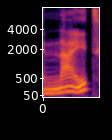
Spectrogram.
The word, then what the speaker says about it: knight: Por ejemplo, hace siglos, en el inglés antiguo, la K de knight, caballero, sonaba, y sonaba bien fuerte.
